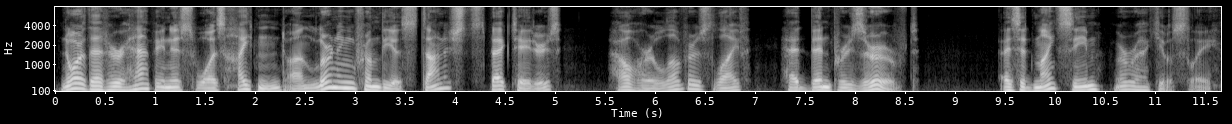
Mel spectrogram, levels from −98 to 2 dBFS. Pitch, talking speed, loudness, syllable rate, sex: 120 Hz, 120 wpm, -19 LUFS, 4.2 syllables/s, male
